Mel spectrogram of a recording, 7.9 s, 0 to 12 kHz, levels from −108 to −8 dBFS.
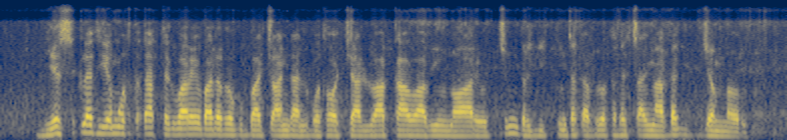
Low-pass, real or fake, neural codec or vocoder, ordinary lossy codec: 7.2 kHz; fake; codec, 16 kHz, 16 kbps, FunCodec, trained on Chinese and English, 50 frames a second; Opus, 16 kbps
